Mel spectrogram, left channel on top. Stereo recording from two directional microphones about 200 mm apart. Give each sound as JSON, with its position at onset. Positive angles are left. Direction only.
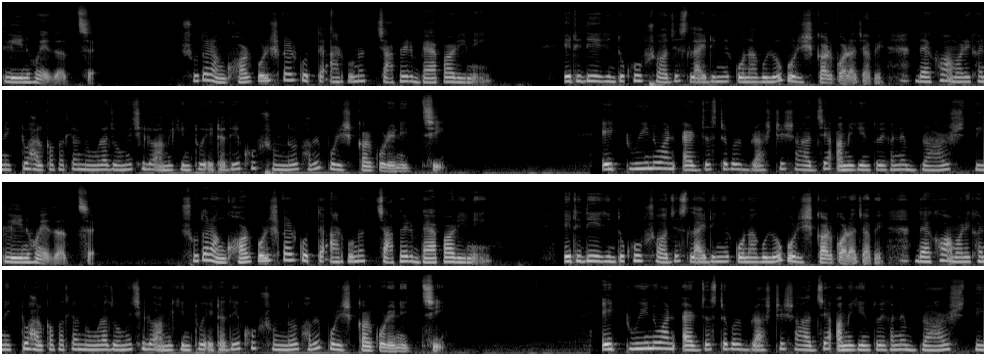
{"t": 0.0, "sound": "speech", "side_deg": -10}
{"t": 15.6, "sound": "speech", "side_deg": -15}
